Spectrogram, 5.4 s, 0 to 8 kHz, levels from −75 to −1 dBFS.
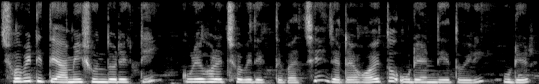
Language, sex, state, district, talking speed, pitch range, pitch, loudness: Bengali, female, West Bengal, Alipurduar, 175 wpm, 220-270 Hz, 235 Hz, -15 LUFS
